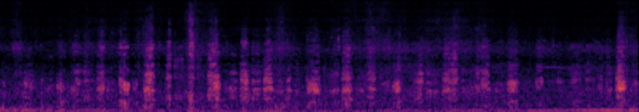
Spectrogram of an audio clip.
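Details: Two puppy brothers, Balu and Diesel, play gently together; quick breathy huffs of panting come in short bursts roughly every half second over a low steady hum.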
